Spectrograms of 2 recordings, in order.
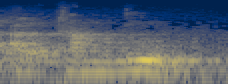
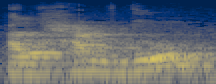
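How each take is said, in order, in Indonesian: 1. Konsonan setelah 'al' adalah bunyi k. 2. Konsonan setelah 'al' adalah h tenggorokan. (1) "Kenapa dirubah jadi kaf?" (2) "alhamdu dengan ha"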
